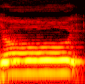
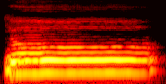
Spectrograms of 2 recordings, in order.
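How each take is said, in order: First: The syllable ends with a small bend in pitch. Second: The syllable ends level without a bend. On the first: The speaker calls it wrong. "이렇게 됐다고. 뭔가 거슬려" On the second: The speaker calls it right. "이렇게 해야 되는데"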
